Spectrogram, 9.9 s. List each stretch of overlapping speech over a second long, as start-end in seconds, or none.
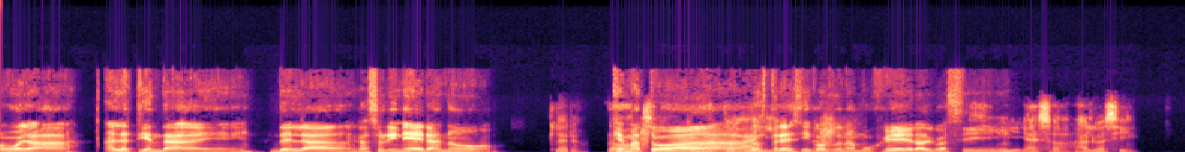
5.1-7.2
